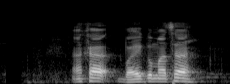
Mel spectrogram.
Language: Nepali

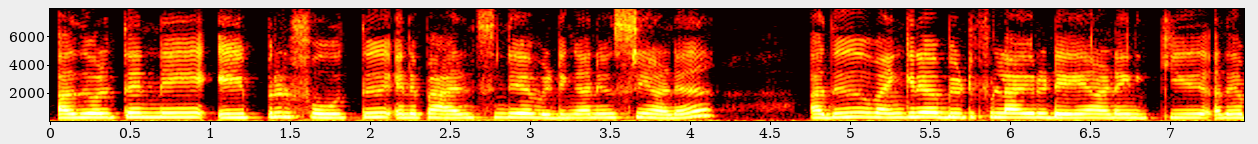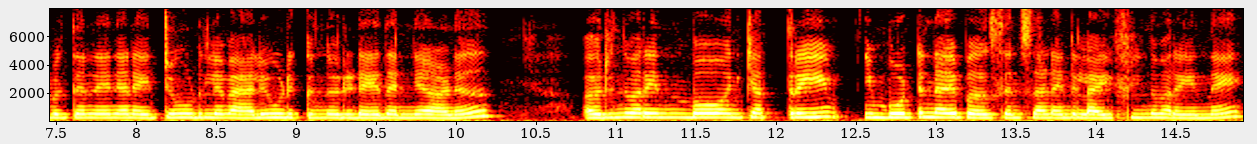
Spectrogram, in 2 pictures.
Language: Malayalam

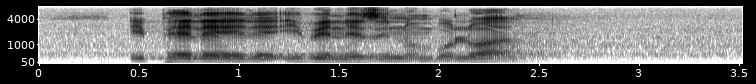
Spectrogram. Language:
Zulu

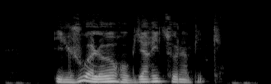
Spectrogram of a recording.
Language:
French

